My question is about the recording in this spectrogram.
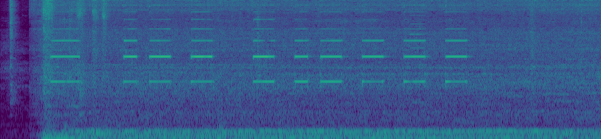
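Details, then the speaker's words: Home boiler/furnace burner lighting while a voltage tester chirps on its hot supply line: steady low roar comes up and runs evenly; normal burner firing. "And you can hear that the boiler just turned on."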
